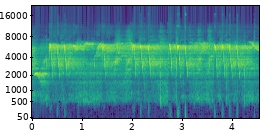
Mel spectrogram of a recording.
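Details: Actively singing Bar-winged prinia giving groups of three to four sharp falling notes, repeated about every second, over a steady shrill hum.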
